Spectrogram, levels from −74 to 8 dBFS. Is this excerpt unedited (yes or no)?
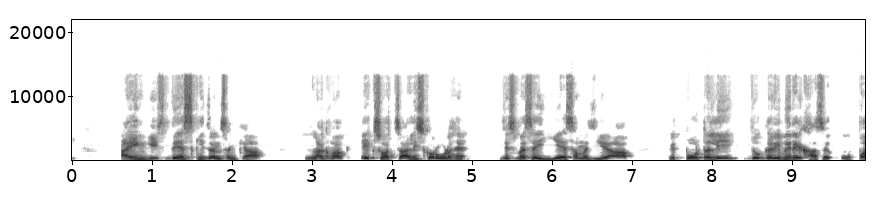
no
